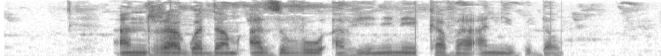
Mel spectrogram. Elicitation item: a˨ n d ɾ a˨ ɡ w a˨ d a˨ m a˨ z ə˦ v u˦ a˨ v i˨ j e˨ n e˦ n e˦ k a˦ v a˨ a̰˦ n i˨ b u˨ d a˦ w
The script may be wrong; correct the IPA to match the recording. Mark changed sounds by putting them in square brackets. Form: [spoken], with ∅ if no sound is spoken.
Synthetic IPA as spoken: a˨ n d ɾ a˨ ɡ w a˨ d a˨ m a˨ z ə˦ v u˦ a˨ v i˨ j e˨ n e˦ n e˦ k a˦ v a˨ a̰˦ n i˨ b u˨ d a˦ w

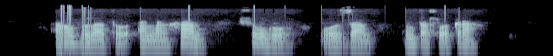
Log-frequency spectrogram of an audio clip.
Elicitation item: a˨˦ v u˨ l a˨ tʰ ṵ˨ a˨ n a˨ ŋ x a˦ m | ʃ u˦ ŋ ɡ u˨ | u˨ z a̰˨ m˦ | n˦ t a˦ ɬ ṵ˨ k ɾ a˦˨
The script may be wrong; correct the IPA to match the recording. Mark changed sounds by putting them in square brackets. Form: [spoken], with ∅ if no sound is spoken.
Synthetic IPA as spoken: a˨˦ v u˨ l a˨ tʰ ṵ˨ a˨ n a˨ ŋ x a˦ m | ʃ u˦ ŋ ɡ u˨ | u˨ z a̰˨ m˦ | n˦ t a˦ ɬ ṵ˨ k ɾ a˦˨

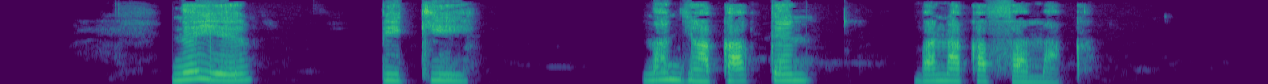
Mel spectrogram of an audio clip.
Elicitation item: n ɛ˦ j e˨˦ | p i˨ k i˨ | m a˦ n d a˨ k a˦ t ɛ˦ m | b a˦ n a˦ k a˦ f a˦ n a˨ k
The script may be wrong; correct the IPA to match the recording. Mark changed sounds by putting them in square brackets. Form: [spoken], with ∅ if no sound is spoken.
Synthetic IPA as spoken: n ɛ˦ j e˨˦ | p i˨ k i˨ | [n] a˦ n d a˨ k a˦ t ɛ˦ [n] | b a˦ n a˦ k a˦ f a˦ [m] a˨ k

